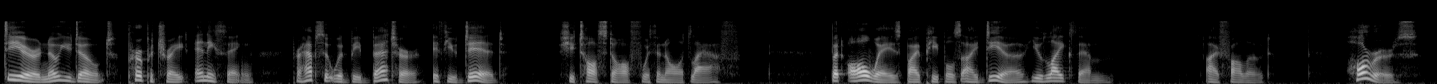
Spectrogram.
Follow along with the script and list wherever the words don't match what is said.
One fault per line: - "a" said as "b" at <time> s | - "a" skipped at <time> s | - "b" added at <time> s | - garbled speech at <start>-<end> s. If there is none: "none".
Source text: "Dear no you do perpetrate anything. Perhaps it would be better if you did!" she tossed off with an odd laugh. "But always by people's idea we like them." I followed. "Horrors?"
- "do" said as "don't" at 0.7 s
- "we" said as "you" at 10.3 s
